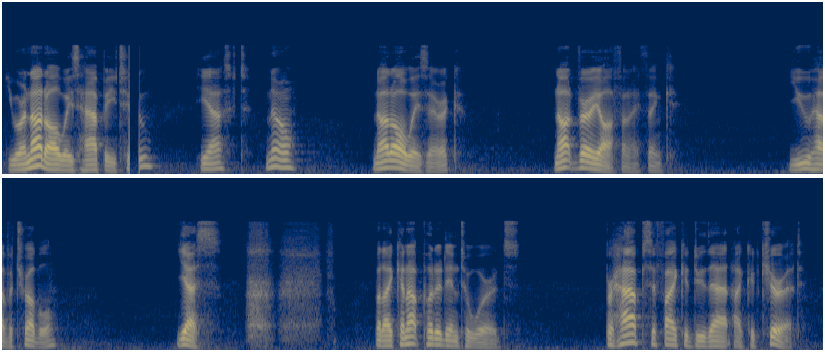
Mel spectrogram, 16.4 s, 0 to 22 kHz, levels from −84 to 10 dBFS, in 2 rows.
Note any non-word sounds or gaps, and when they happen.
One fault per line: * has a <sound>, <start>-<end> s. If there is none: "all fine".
* has a dropout, 1.3-1.4 s
* has a breath, 10.6-11.6 s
